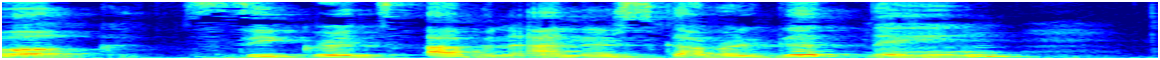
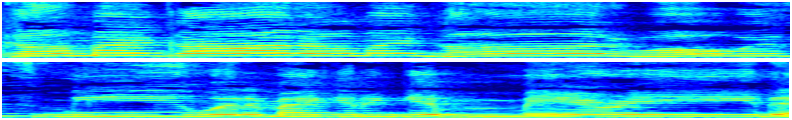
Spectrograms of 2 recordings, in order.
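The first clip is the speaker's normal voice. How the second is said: mock lovesick girl; 3 semitones higher, 4 dB quieter than usual. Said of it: "one of those girls that were like".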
